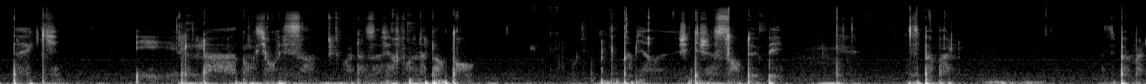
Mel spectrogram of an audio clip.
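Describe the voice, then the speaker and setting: A person whispering a casual ASMR commentary while playing a video game, thinking aloud in a tentative way. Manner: hushed, unvoiced whispering. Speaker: gaming video host.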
